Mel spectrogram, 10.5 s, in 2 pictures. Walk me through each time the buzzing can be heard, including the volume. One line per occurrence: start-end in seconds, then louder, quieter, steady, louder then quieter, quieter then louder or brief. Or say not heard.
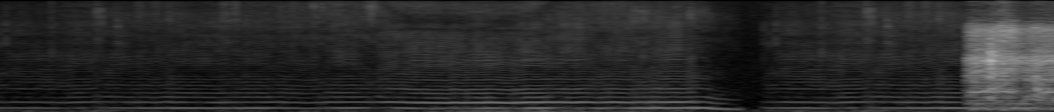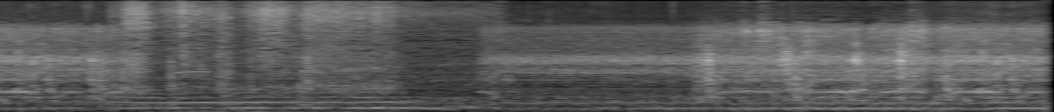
0.0-10.4 louder.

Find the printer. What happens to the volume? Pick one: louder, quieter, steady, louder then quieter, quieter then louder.
quieter then louder.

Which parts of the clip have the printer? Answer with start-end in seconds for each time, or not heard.
4.8-10.4.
